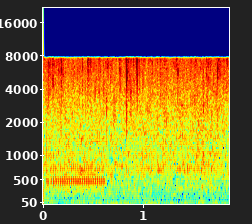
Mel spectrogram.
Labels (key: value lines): label: biophony, croak
recorder: SoundTrap 500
